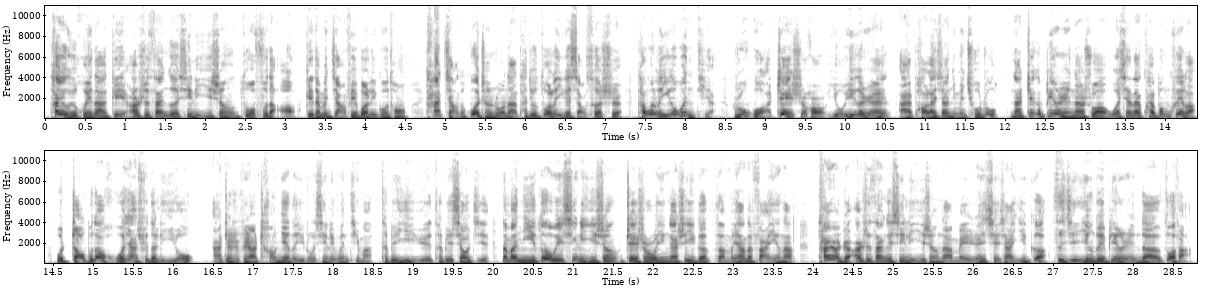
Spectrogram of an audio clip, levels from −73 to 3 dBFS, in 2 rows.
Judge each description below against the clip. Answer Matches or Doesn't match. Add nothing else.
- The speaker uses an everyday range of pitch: Matches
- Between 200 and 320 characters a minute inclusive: Doesn't match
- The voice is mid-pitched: Matches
